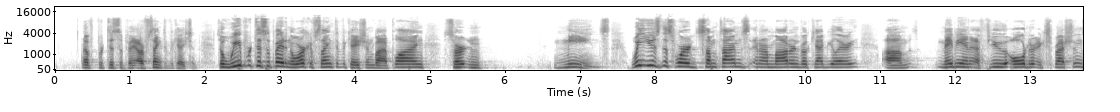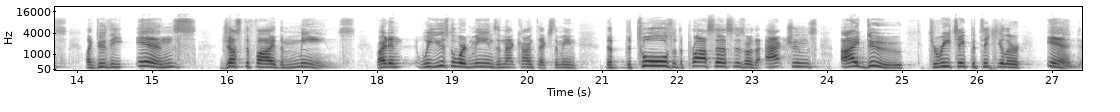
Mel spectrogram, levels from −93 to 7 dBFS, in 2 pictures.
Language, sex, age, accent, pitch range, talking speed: English, male, 40-59, American, 190-240 Hz, 150 wpm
